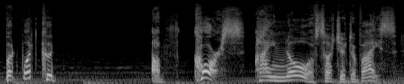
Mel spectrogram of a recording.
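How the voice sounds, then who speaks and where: Pompous, animated scholarly game mentor. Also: male voice, sits high, a little slow, soft background music, exaggerated voice. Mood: grave, dramatic. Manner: deadpan, grandiose. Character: pompous, dry scholarly man explaining ancient relics. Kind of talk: animated video game acting, dramatic exposition.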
